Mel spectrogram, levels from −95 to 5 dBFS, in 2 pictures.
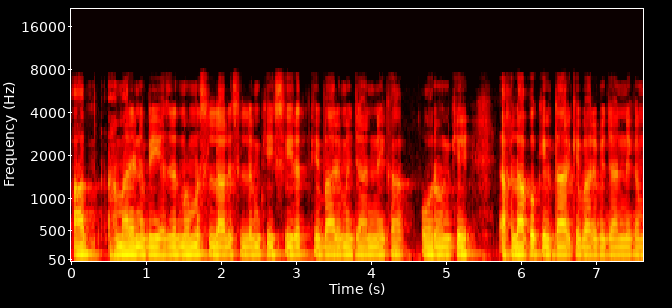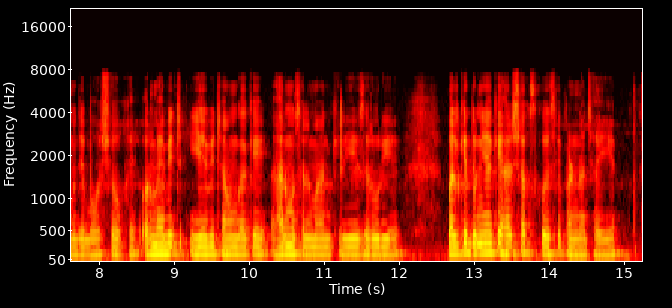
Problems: none marked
